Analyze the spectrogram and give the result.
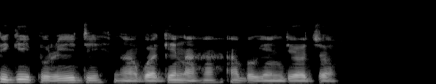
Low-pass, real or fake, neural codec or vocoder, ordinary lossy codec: none; real; none; none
